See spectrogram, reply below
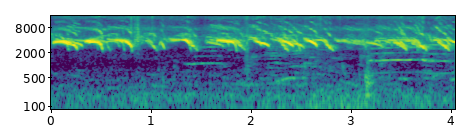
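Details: Chicken calls: shrill descending peeps from several birds in near-continuous overlap, with low rumbling noise underneath and a faint clunk near the end.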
